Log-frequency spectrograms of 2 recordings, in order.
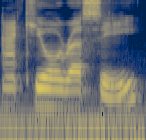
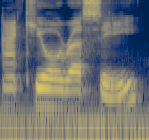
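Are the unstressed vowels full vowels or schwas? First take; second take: full vowels; full vowels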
